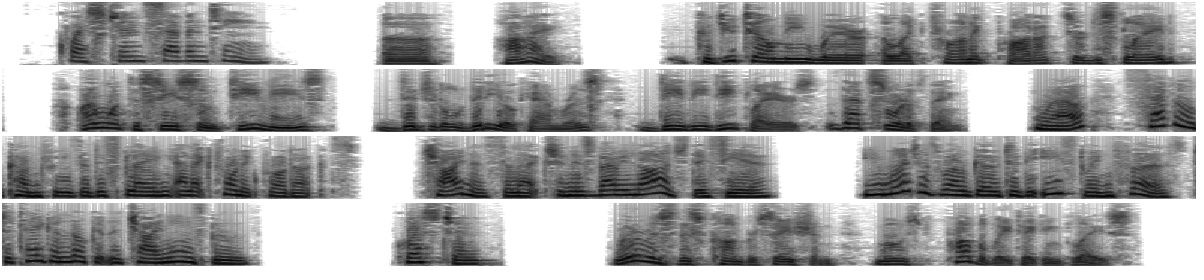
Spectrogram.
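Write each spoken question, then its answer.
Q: Where is this conversation most probably taking place?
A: At an exhibition or trade fair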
